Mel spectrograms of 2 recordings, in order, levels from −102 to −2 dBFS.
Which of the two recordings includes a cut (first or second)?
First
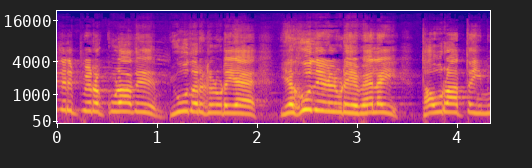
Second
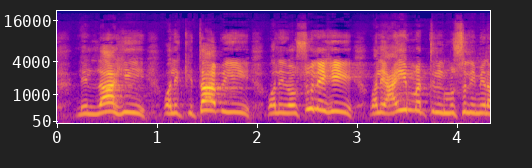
first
